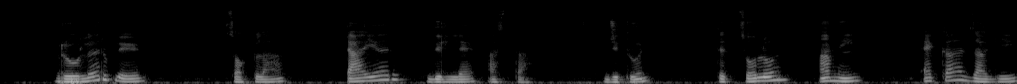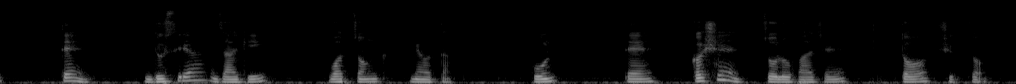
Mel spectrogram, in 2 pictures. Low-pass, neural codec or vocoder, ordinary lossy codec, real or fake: 14.4 kHz; none; none; real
